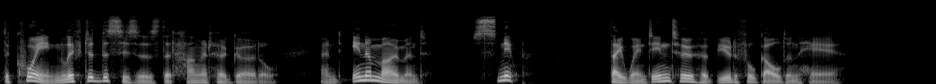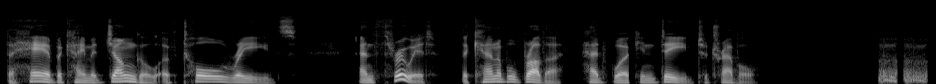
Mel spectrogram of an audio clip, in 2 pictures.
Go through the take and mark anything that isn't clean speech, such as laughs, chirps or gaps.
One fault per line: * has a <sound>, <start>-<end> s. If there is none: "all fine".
* has a dropout, 15.6-15.7 s
* has a laugh, 18.1-18.6 s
